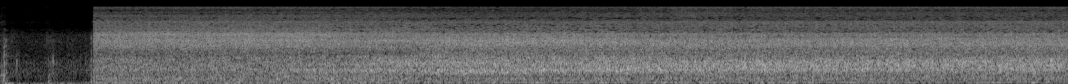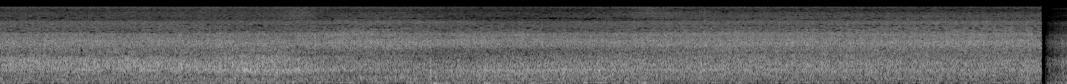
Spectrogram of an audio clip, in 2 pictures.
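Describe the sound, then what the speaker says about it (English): A loud, continuous rush of flowing river water near Khatar Shnong, Meghalaya, a steady broad roar heard up close without pause. "just listen to the sound of the streams of rivers"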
